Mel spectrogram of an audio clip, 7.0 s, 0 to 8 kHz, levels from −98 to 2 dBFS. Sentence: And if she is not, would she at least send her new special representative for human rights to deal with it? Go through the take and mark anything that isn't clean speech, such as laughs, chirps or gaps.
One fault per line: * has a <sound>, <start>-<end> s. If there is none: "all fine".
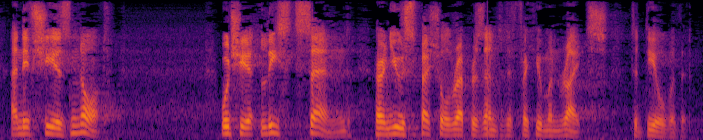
all fine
